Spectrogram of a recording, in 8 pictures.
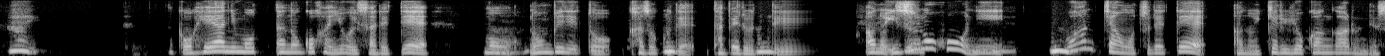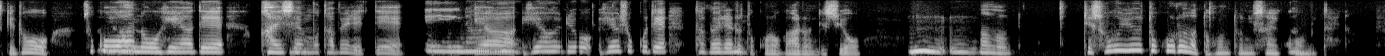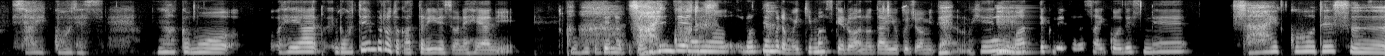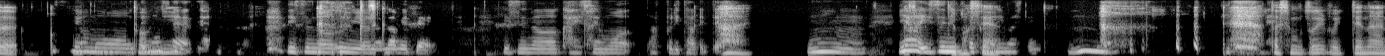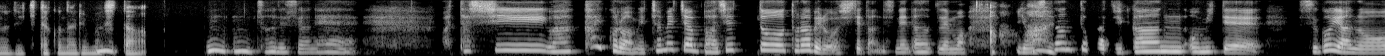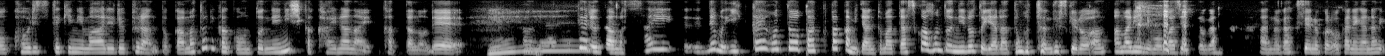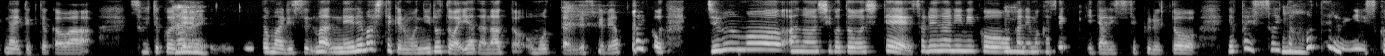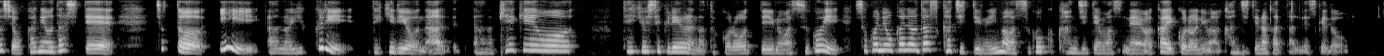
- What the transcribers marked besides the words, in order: distorted speech; other background noise; tapping; static; chuckle; laugh; laugh; in English: "バジェットトラベル"; in English: "バックパッカー"; in English: "バジェット"; laugh; chuckle
- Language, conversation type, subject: Japanese, unstructured, 家族と旅行に行くなら、どこに行きたいですか？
